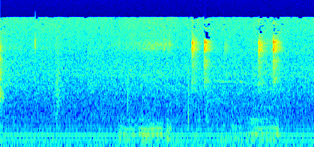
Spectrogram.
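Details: Steady low purring from a mother cat sleeping with her three tiny kittens curled up together, eyes open; unbroken rumbling drone, with a few faint short squeaks and soft shifting sounds partway through.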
